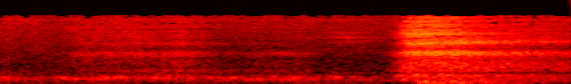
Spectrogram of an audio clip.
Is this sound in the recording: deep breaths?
yes

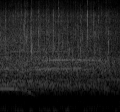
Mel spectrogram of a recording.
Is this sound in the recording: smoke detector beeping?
no

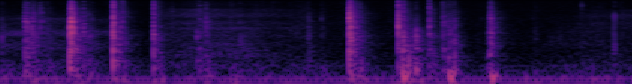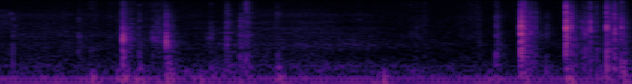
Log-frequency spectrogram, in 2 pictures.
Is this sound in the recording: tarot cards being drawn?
yes

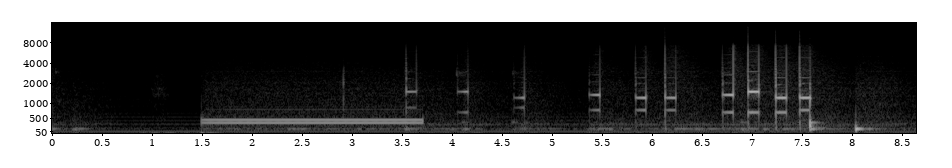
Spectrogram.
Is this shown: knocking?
no

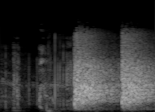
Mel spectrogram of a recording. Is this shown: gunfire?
yes

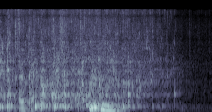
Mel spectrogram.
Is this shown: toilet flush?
yes

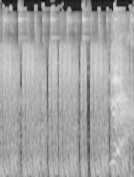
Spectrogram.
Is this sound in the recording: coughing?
no

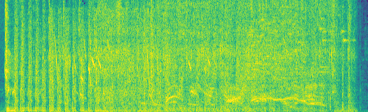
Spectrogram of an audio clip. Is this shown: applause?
no

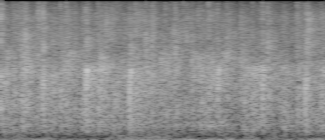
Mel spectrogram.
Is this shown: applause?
yes

